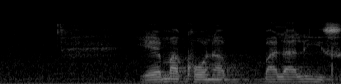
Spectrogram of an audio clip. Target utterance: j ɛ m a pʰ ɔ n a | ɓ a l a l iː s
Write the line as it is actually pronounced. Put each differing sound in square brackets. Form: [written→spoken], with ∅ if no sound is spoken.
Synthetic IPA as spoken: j ɛ m a [pʰ→kʰ] ɔ n a | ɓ a l a l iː s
